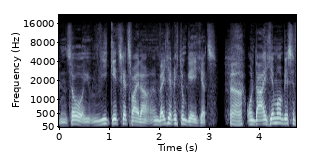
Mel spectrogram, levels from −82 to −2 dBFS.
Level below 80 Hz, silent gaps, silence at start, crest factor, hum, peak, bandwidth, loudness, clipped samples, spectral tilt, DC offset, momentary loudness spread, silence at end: -64 dBFS; none; 0 s; 16 dB; none; -4 dBFS; 17 kHz; -20 LUFS; under 0.1%; -4 dB/octave; under 0.1%; 5 LU; 0 s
